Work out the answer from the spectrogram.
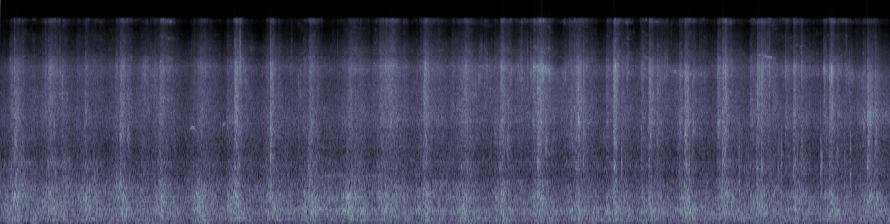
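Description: Indian passenger train running across a river bridge, heard from inside the coach: a steady rumble of the coaches with a repeated clickety-clack of the wheels over the rail joints.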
